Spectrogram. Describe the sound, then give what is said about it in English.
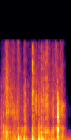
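A blade scrapes steadily through paper along a straight sharp edge, trimming it to size, a soft continuous rasp broken by a few sharper ticks and a final click, with no one talking. “Probably has some other official name and I know not of it, but it has a very nice sharp edge and I can cut alongside of it.”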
